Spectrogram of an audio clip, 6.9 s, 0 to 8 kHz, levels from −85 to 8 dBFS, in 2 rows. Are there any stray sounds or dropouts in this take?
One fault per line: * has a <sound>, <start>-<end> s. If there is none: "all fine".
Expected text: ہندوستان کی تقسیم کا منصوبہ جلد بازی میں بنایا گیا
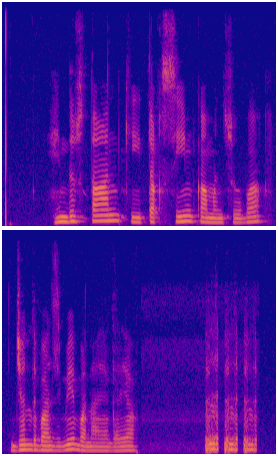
* has a laugh, 6.0-6.6 s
